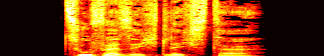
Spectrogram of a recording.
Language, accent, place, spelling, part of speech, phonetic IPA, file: German, Germany, Berlin, zuversichtlichste, adjective, [ˈt͡suːfɛɐ̯ˌzɪçtlɪçstə], De-zuversichtlichste.ogg
- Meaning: inflection of zuversichtlich: 1. strong/mixed nominative/accusative feminine singular superlative degree 2. strong nominative/accusative plural superlative degree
